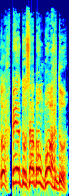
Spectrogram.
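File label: Brazilian Portuguese Speech Alarms Torpedo Left; World Of Warships; PT BR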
